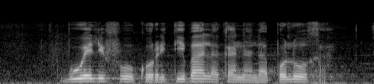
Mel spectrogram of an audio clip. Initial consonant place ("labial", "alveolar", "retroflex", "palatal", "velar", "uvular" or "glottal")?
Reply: labial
